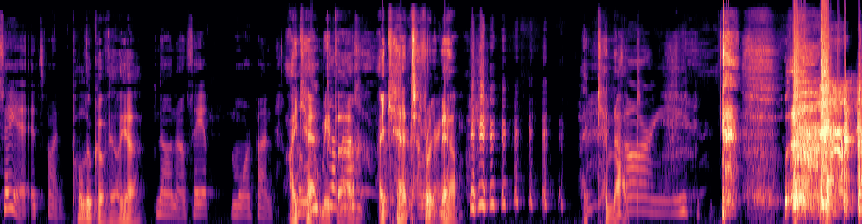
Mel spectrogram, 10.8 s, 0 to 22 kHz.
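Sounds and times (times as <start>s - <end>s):
speech: 0.0s - 10.7s
person clearing throat: 9.0s - 10.7s
person coughing: 9.0s - 10.7s.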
